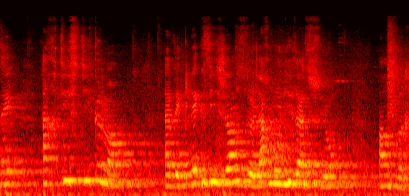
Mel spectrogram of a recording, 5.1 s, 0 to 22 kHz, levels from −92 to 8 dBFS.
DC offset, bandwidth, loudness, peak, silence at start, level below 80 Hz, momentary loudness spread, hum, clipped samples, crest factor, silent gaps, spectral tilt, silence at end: under 0.1%; 14.5 kHz; -28 LUFS; -12 dBFS; 0 s; -48 dBFS; 14 LU; none; under 0.1%; 16 dB; none; -5.5 dB/octave; 0 s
